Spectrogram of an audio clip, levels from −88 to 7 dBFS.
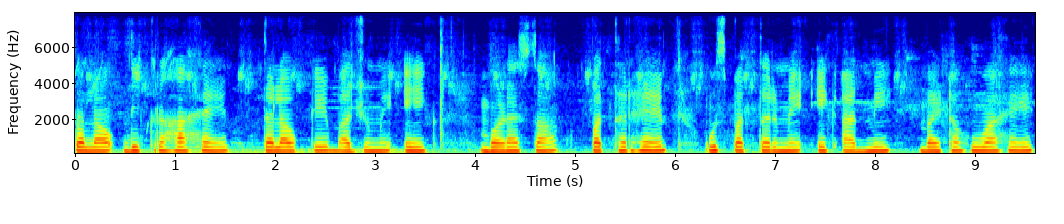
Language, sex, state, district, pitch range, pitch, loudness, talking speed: Hindi, female, Chhattisgarh, Sukma, 230-240 Hz, 235 Hz, -16 LUFS, 135 wpm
